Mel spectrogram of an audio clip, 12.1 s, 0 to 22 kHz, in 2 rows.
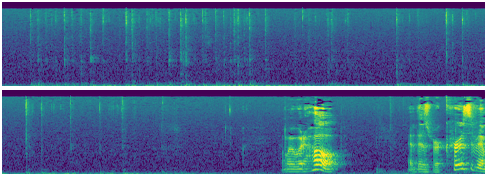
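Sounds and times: typing on computer keyboard: 0.3s - 7.8s.

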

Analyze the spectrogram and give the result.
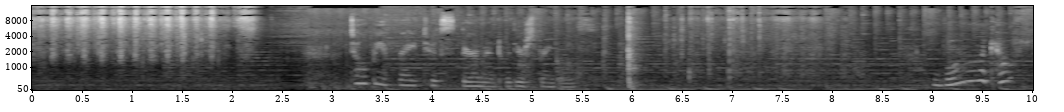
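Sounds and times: sprinkles rattling in shaker jar: 0.0s - 2.3s.

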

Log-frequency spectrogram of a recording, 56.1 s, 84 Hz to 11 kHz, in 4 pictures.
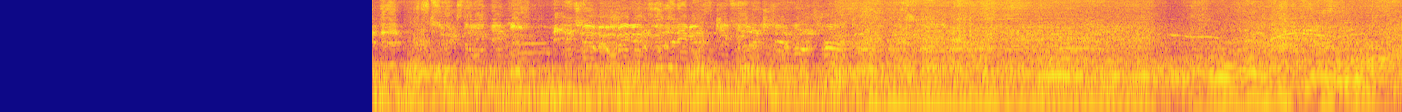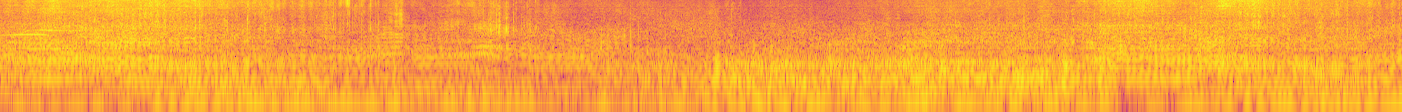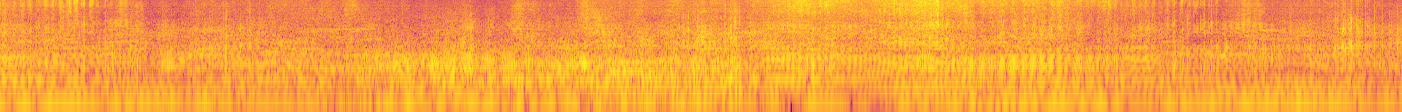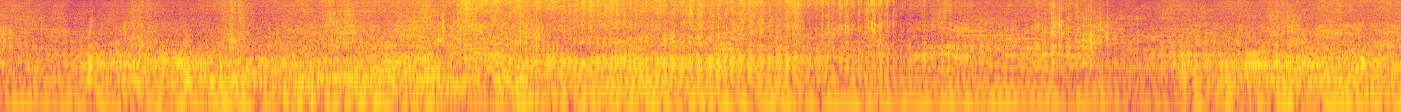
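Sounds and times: motorcycle engines racing: 3.7s - 56.0s.

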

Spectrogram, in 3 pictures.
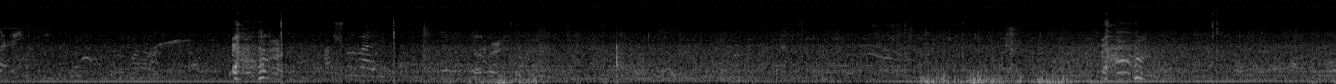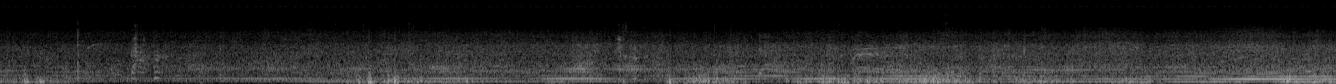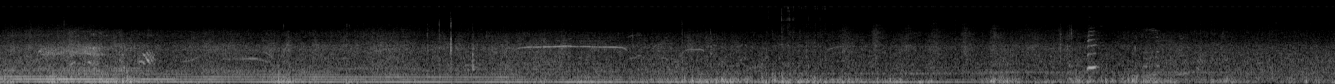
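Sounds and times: boat engine droning: 0.0s - 40.0s
wind on microphone: 8.8s - 11.0s, 16.8s - 18.3s, 19.1s - 25.4s, 31.8s - 40.0s.

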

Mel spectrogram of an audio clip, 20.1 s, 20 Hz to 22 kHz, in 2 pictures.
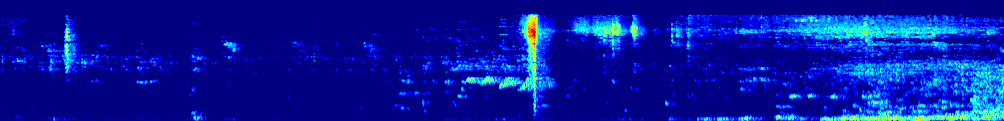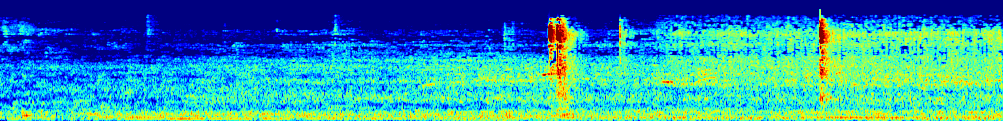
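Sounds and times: vehicle engine running: 6.8s - 20.0s
sharp click: 15.5s - 16.4s.

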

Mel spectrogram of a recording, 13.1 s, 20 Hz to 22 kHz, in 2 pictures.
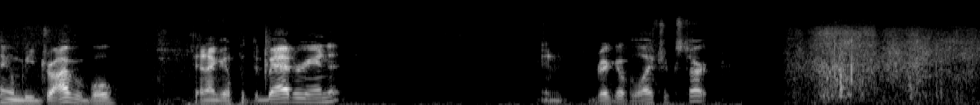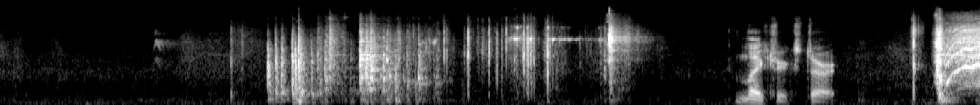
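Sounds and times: soft rustle: 2.6s - 3.7s, 5.2s - 8.2s
hard objects clinking and knocking: 8.3s - 10.9s.

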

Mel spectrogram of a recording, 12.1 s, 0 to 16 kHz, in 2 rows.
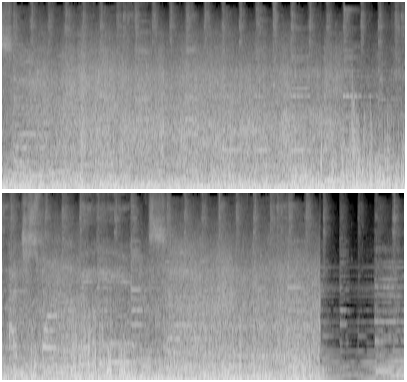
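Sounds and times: water rushing past hull: 0.0s - 10.8s
wind buffeting microphone: 0.0s - 10.8s.

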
